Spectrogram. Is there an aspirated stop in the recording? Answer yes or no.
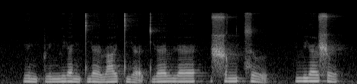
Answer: no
